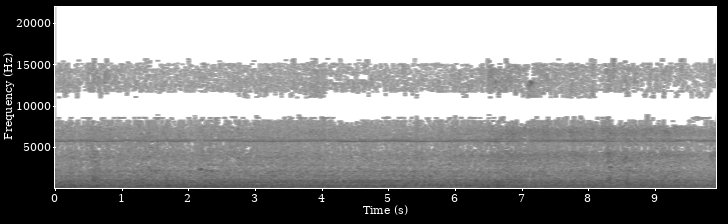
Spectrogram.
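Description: New York City subway train running, heard from inside the car: a loud, steady rumble and rail noise with a faint constant hum underneath.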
